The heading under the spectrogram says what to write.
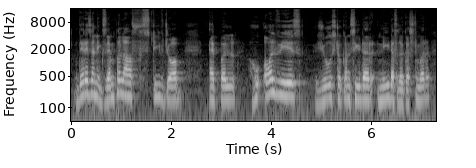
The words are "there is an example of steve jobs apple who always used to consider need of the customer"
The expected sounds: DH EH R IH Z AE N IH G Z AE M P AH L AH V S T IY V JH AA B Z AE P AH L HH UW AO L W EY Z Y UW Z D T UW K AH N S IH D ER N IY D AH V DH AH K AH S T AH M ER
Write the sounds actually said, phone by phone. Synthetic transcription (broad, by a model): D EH R IH Z AE N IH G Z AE M P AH L AH V S T IY V JH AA B AE P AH L HH UW AO L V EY Z Y UW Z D T UW K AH N S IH D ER N IY D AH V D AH K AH S T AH M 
